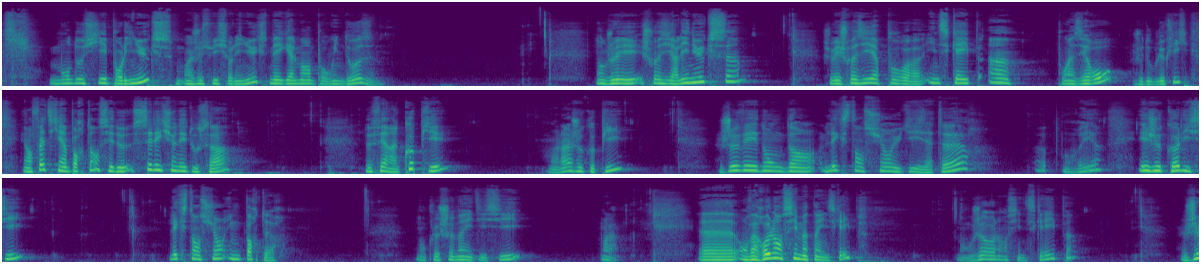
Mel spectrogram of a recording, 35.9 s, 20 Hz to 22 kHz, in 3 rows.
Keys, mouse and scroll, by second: 0.9 click, 2.5 click, 3.6 click, 5.1 click, 6.6 click, 10.8 click, 13.4-14.4 drag, 14.6 shift+click, 14.9 shift+click, 15.5 shift+right click, 17.2-18.1 drag, 18.5 click, 21.6 click, 22.2-23.3 drag, 23.3 right click, 24.3 click, 25.3-27.3 drag, 27.7 click, 31.3 click, 33.2 click, 34.1 click, 35.1 click.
